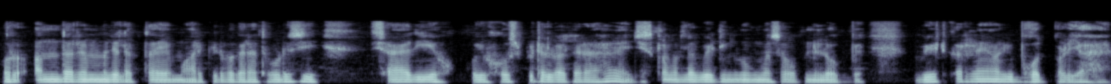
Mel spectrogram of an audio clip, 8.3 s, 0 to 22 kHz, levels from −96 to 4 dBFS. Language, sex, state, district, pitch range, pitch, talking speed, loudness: Hindi, male, Uttar Pradesh, Jyotiba Phule Nagar, 105-115 Hz, 110 Hz, 245 wpm, -18 LUFS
